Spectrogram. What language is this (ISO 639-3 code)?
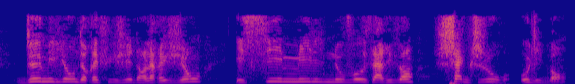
fra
